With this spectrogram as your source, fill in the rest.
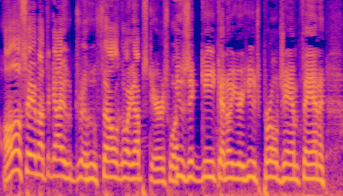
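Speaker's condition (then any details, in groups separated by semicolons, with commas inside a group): No condition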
